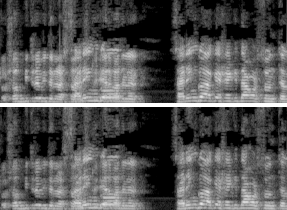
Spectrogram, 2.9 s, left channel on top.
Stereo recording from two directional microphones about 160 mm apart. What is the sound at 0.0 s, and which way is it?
A man's voice, 35° right (ahead or behind).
